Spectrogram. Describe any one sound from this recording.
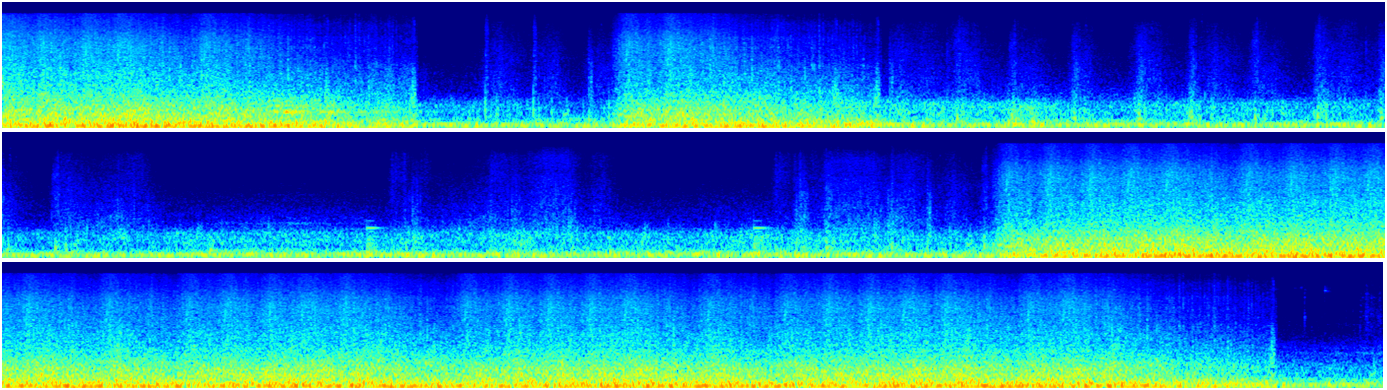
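Molten lava rumbles and roars with a deep, loud drone.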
